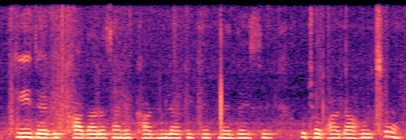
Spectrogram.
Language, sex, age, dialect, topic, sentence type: Maithili, female, 36-40, Bajjika, agriculture, question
